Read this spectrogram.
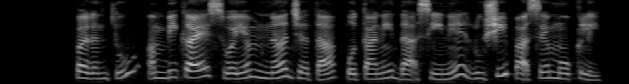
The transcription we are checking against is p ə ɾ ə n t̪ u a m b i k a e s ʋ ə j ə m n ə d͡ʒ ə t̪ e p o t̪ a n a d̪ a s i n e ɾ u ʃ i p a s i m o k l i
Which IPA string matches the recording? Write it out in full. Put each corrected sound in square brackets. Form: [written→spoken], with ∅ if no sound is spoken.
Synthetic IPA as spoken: p ə ɾ ə n t̪ u [a→ə] m b i k a e s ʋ ə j ə m n ə d͡ʒ ə t̪ [e→a] p o t̪ a n [a→i] d̪ a s i n e ɾ u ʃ i p a s [i→e] m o k l i

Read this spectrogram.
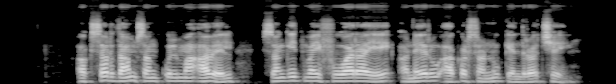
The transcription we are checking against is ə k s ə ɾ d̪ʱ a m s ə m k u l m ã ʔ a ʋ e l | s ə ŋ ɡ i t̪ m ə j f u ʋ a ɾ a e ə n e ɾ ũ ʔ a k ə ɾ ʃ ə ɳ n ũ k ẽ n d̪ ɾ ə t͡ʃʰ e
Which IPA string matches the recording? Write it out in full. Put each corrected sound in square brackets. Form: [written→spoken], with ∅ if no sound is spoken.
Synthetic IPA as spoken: ə k s ə ɾ d̪ʱ a m s ə [m→ŋ] k u l m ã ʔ a ʋ e l | s ə ŋ ɡ i t̪ m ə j f u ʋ a ɾ a e ə n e ɾ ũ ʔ a k ə ɾ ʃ ə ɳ n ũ k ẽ n d̪ ɾ ə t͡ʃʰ e

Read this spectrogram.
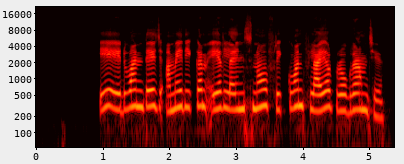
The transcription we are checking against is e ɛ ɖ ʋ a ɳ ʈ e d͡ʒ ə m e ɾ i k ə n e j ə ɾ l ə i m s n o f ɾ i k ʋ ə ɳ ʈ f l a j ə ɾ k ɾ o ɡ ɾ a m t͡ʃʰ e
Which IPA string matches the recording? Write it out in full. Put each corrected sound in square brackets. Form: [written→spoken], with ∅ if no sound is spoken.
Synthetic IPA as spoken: e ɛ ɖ ʋ a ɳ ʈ e d͡ʒ ə m e ɾ i k ə n e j ə ɾ l [ə→a] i [m→n] s n o f ɾ i k ʋ ə ɳ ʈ f l a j ə ɾ [k→p] ɾ o ɡ ɾ a m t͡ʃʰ e

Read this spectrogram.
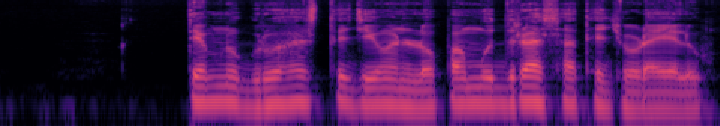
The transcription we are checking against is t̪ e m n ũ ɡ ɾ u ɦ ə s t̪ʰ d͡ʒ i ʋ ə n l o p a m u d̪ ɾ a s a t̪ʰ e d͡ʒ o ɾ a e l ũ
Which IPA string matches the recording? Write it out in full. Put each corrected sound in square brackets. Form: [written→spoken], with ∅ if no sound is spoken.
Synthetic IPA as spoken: t̪ e m n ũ ɡ ɾ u ɦ ə s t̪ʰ d͡ʒ i ʋ ə n l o p a m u d̪ ɾ a s a t̪ʰ e d͡ʒ o [ɾ→ɽ] a e l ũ

